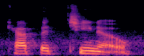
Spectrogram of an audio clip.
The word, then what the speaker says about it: cappuccino: The stress is on the chin. Cappuccino.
